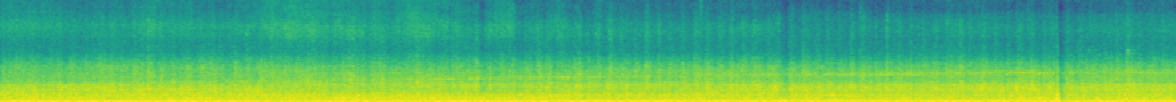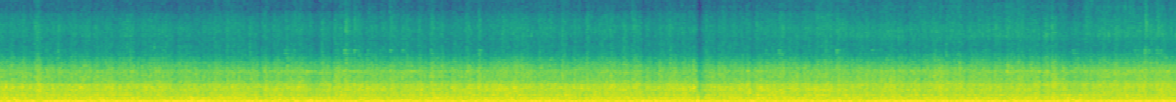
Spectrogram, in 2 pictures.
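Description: Steady running noise of a moving train heard from inside the carriage, wheels rolling on the rails, with one sharp knock a little under halfway through.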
